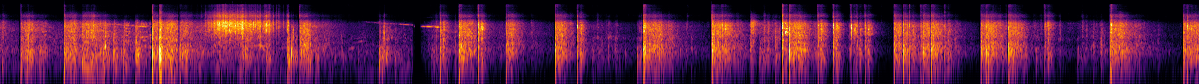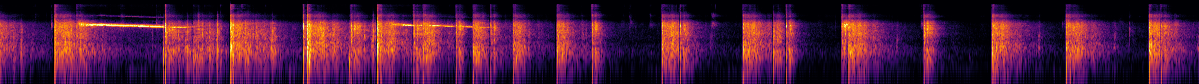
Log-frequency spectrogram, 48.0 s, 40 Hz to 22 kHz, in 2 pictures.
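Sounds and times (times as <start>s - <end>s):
fireworks banging: 0.0s - 36.2s, 37.1s - 40.1s
falling whistles: 7.2s - 9.0s, 25.5s - 27.9s, 31.8s - 33.8s.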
